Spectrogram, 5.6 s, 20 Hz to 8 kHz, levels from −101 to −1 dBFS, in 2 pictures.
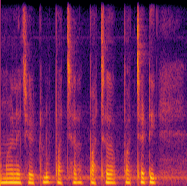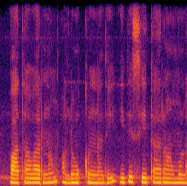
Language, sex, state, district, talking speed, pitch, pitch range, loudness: Telugu, female, Andhra Pradesh, Chittoor, 105 wpm, 185 Hz, 180-190 Hz, -19 LUFS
